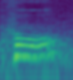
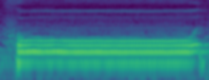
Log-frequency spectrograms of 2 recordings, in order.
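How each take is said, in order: First: The vowel is held short. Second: The vowel is drawn out long. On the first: The speaker calls it right. "hu ni hu" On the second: The speaker calls it wrong. "jangan baca hu, tak perlu panjang"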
